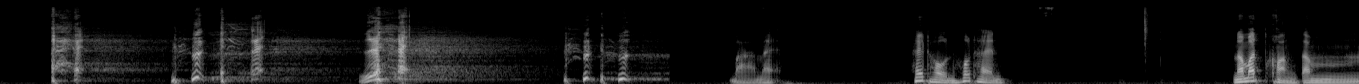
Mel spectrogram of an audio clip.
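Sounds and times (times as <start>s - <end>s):
person imitating coughing on an empty sound-dampened professional stage: 0.5s - 4.6s, 5.6s - 6.7s
speech: 3.6s - 4.1s, 9.3s - 10.2s, 12.4s - 13.5s.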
